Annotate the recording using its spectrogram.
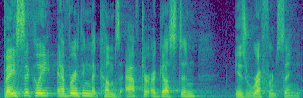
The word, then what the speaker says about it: Augustine: You may hear him called Augustine. Augustine is generally considered the most correct way to pronounce his name.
